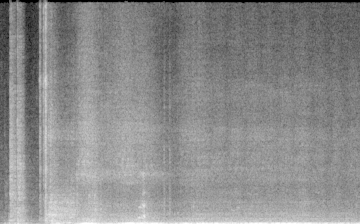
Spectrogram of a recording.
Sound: engine starting

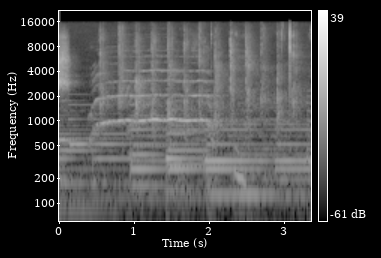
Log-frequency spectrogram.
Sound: applause

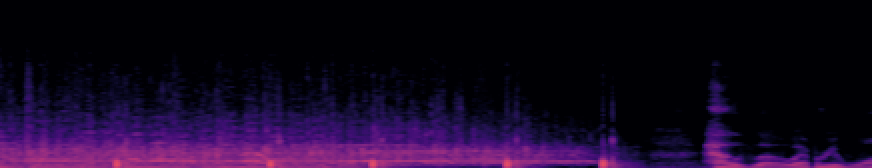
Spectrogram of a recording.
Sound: audience cheers; footsteps

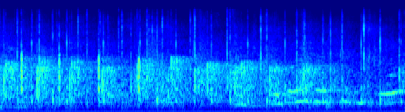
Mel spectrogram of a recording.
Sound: applause

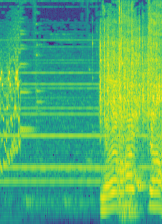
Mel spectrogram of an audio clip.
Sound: groans

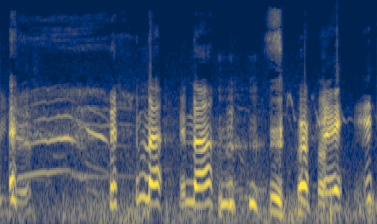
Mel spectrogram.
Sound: laughing

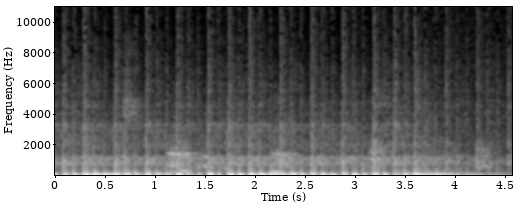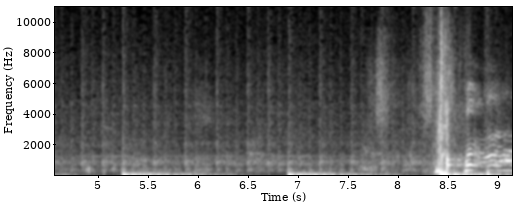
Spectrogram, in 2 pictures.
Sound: heavy breathing

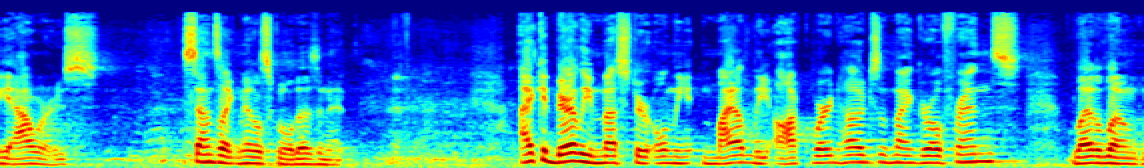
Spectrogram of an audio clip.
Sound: audience laughter

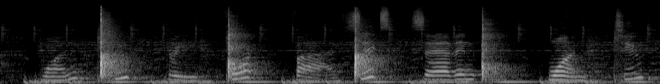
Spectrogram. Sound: clap

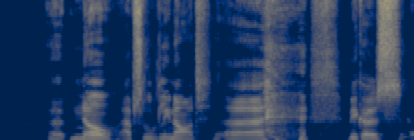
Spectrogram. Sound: laughs

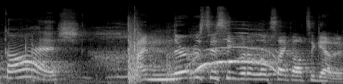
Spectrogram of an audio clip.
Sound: squeals

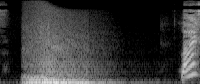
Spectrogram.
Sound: whooshing

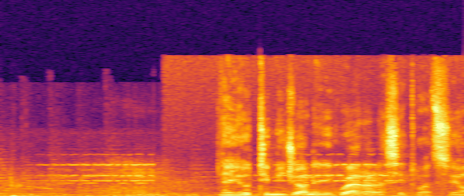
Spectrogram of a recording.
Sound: speaks in foreign language

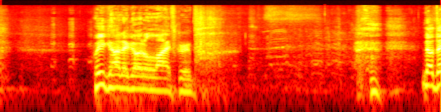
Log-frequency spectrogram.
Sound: laughing; congregants laughing

